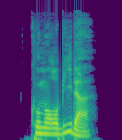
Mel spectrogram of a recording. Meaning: inflection of komorbid: 1. strong/mixed nominative masculine singular 2. strong genitive/dative feminine singular 3. strong genitive plural
- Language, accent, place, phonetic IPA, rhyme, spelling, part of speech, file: German, Germany, Berlin, [ˌkomɔʁˈbiːdɐ], -iːdɐ, komorbider, adjective, De-komorbider.ogg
